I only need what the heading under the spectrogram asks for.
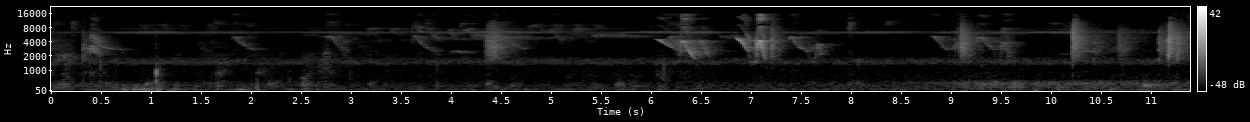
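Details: Several male White-collared Manakins at a lek in Costa Rica (Rancho Naturalista) performing their display: sharp, cracking wing snaps at irregular intervals with some brief chirps, over a steady high insect hum.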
